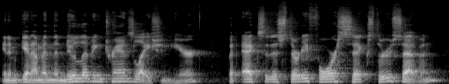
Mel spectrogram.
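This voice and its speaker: A man's voice: medium pitch, animated, a little fast. A man who is a pastor, teaching a sermon in an earnest, conversational way and reading scripture aloud.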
